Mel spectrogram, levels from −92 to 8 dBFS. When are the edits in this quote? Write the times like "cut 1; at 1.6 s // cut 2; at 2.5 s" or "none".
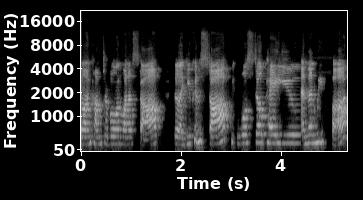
cut 1; at 4.4 s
